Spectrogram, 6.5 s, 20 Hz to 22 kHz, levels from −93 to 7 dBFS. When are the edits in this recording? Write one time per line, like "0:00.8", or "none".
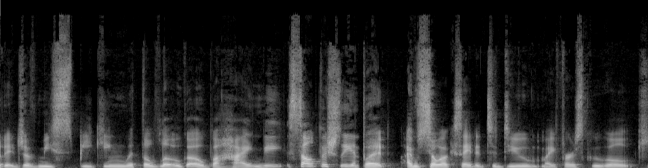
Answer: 0:03.6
